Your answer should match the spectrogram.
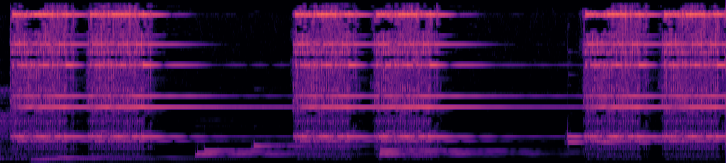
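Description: A phone rings out on an outgoing call in three paired bursts of bright, trilling electronic tone, each pair separated by a short pause with faint lingering tones, repeating steadily with no one talking.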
